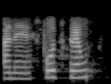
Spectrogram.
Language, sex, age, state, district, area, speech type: Gujarati, female, 18-30, Gujarat, Rajkot, urban, conversation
